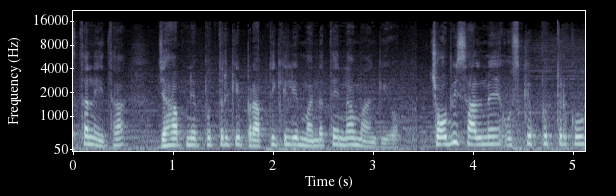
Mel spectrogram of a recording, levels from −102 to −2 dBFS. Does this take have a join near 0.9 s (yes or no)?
no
